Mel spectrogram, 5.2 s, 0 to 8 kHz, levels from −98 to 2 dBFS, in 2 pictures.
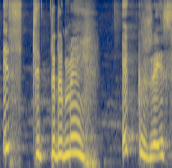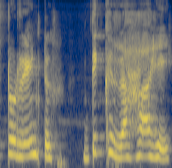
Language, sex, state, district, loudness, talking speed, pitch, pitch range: Hindi, female, Madhya Pradesh, Bhopal, -14 LUFS, 95 wpm, 255 Hz, 220-285 Hz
